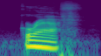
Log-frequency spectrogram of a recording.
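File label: "graph", US English; pronunciations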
